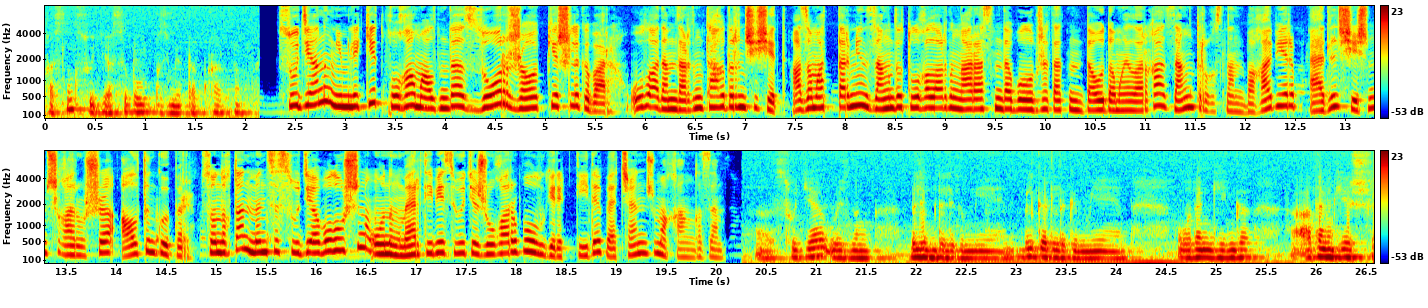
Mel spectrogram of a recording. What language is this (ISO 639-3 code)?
rus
